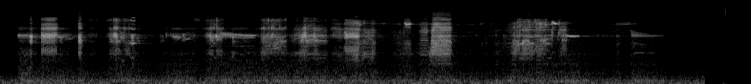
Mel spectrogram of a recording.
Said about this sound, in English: Those are grackles. For those of you who aren't aware, this is what a grackle sounds like.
